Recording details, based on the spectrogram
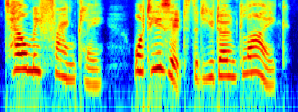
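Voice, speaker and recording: A woman's voice: high voice, big pitch swings, measured pace, a little mellow, no echo, clean studio sound, pitched above the performer's own voice, heavily acted. A woman voicing an inquisitive male doctor turned investigator in a mystery drama, firm, emphatic and questioning. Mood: urgent, firm.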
